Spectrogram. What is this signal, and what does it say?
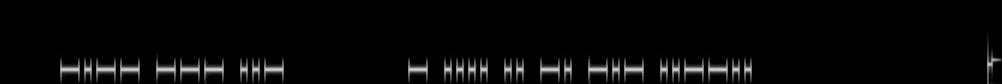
Morse code, heard as a keyed tone, about 20 wpm, 700 Hz. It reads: YOU THINK?
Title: 3x Word-Spacing - Sentences from Top 200 Words - 20wpm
